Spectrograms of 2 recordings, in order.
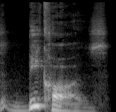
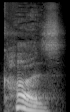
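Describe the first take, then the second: First: The word is said with its first syllable. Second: The word is said without its first syllable. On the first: The speaker calls it right. "The word is because" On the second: The speaker calls it wrong. "it is not cause"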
